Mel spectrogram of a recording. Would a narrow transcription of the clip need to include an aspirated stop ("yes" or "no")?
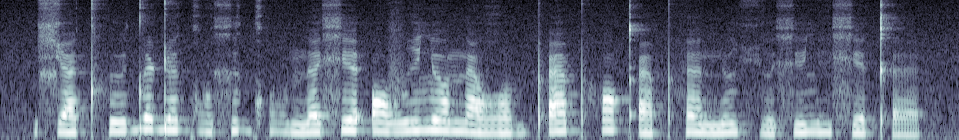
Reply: yes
